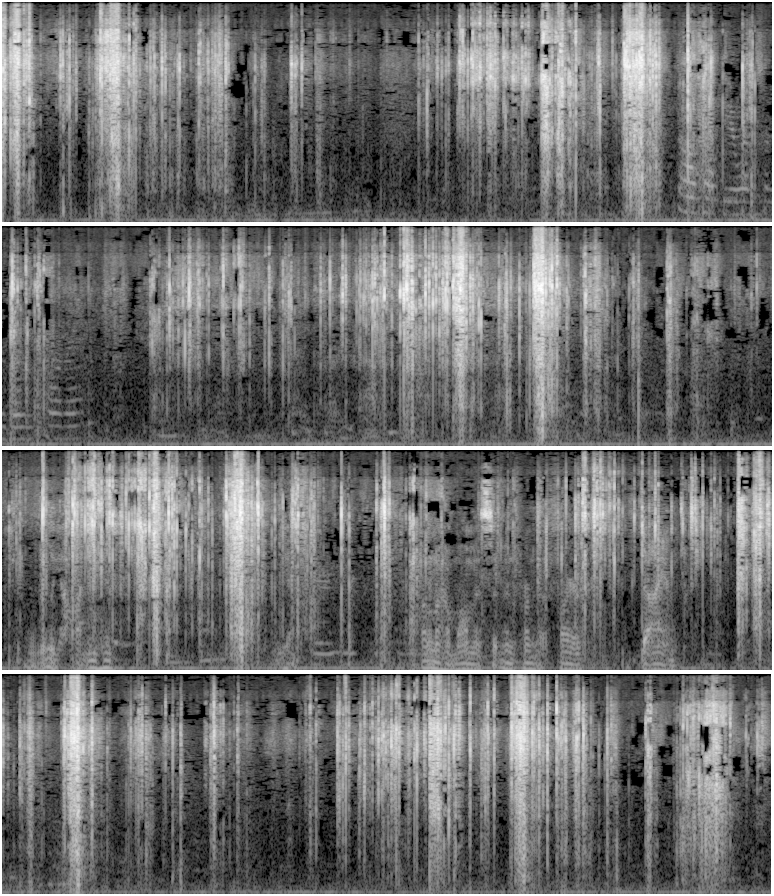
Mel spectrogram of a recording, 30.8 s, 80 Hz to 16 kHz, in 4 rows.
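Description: Foil wrappers of 2020 Topps Stadium Club Chrome baseball card packs being torn open and crinkled by hand, in repeated spells of crackling with sharp clicks. Faint voices can be heard under it.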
